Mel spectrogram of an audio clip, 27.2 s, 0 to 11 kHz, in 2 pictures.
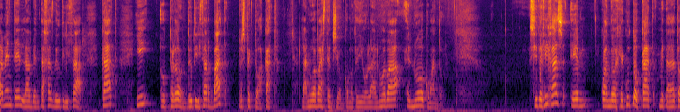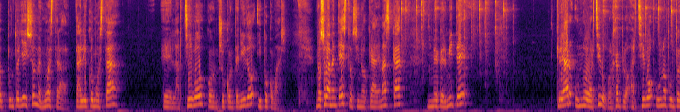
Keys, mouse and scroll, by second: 21.4-23.7 typing, 25.6-27.2 typing, 25.9 Tab.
